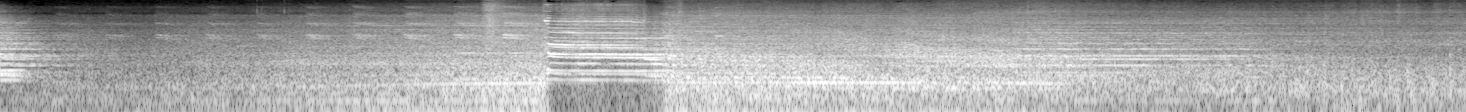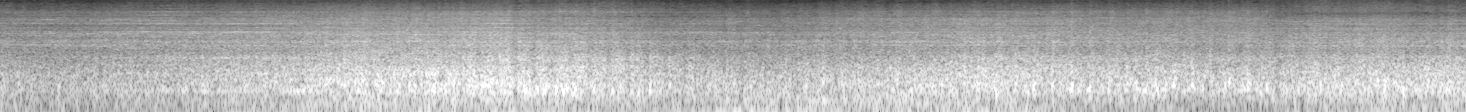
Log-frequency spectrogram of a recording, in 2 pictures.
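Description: Norfolk Southern train approaching and passing. A locomotive air horn sounds about six seconds in, then the train rolls by with steady wheel noise on the rails.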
